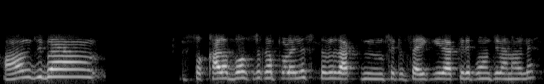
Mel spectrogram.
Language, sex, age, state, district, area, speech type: Odia, female, 45-60, Odisha, Kandhamal, rural, conversation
